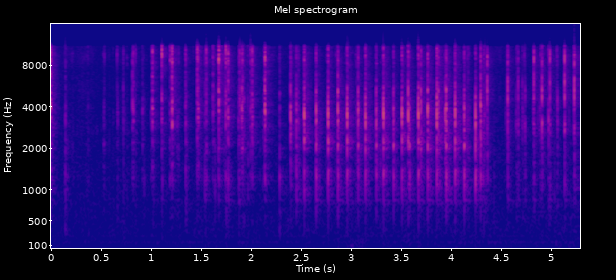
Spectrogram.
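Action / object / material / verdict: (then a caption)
tap / plastic game controller / plastic / none. Fingertips tap and click the buttons of a hollow plastic Xbox controller lying on a rug, making about forty sharp, bright clicks with no low end. The taps start sparse, then run in a quick, steady patter of dry plastic clicks that stop instantly, with a short pause near the end.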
